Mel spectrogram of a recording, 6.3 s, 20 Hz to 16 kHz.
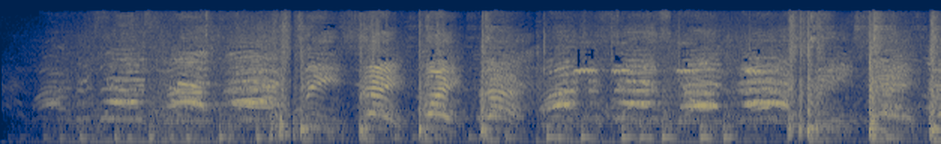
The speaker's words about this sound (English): Almost to a person, the tens of thousands of people who have been shouting and marching at the Wisconsin State Capitol for almost 2 weeks now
